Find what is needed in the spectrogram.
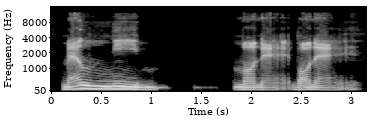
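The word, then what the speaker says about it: Melniboné: it's I heard it's you got to pronounce it like lemonade so Mel Mel mon Bonet but el el from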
